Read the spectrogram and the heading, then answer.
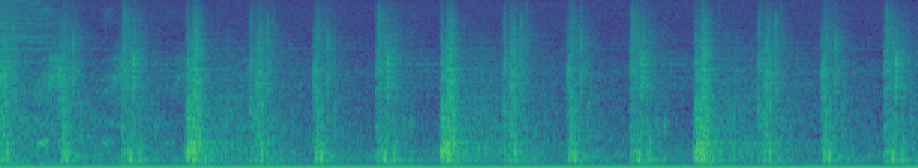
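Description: Feet stomp steadily on a floor, a quick even run of heavy thuds, roughly two or three per second, fairly loud with no voices.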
